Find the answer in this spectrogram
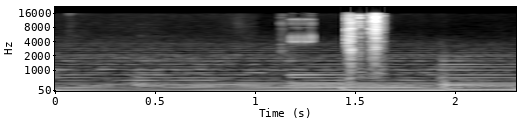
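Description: Background music throughout. Near the end come a short high beep and then a camera shutter firing, heard as a quick double click.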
